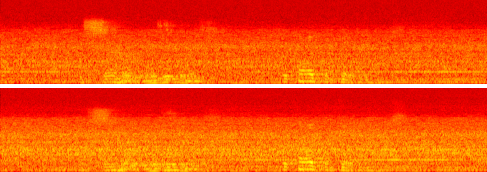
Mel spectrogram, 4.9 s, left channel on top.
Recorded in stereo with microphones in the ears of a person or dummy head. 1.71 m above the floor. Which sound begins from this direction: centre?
A man speaking, at 2.8 s.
